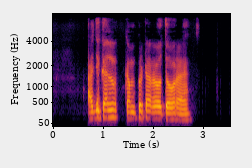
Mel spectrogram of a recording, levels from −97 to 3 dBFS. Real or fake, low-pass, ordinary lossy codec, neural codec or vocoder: fake; 7.2 kHz; MP3, 64 kbps; autoencoder, 48 kHz, 32 numbers a frame, DAC-VAE, trained on Japanese speech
